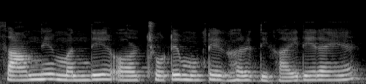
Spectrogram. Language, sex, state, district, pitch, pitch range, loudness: Hindi, female, Uttar Pradesh, Lalitpur, 205 Hz, 200-220 Hz, -17 LUFS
